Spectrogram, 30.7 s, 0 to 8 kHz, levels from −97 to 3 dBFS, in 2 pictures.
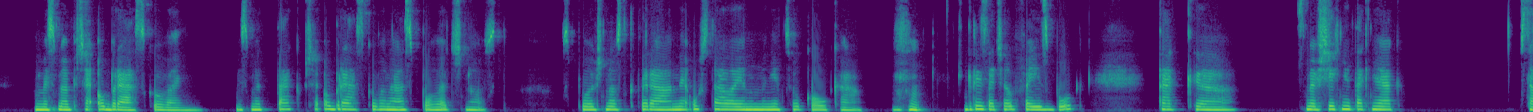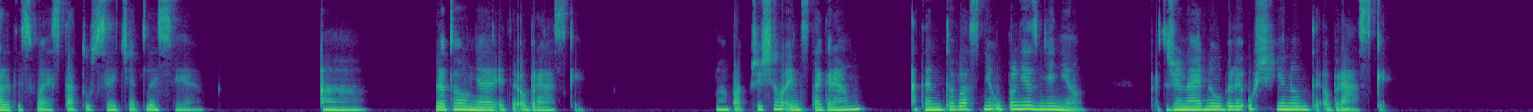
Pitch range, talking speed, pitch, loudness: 180-215 Hz, 110 wpm, 200 Hz, -22 LUFS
